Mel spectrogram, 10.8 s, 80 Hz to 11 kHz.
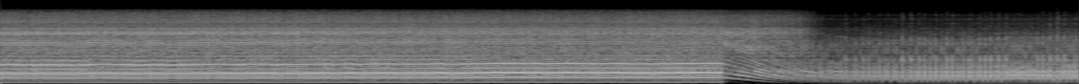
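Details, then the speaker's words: Shindaiwa 360 chainsaw, long-stored, Walbro WT-89 carburetor, reassembled with air filter and cover: clean, steady high-speed scream held about seven seconds, then pitch glides smoothly down and settles to an even idle. Normal high speed and idle return. "And we'll check the response off of idle. Settles right back down to idle nicely."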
